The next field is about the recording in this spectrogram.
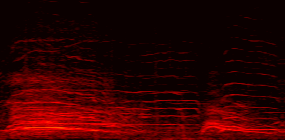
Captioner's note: audience cheering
